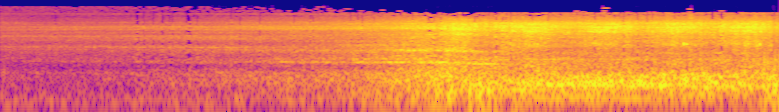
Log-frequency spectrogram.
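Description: Electric multiple-unit passenger train approaching and passing close by. The rumble of wheels on rail builds over the first few seconds, with a faint falling whine as the train nears, then turns into a loud, steady rush as the cars go by.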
